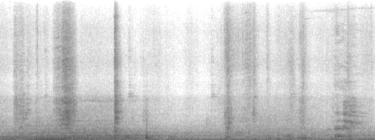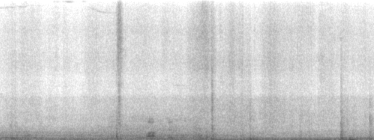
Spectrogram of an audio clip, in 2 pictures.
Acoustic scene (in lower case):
bus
